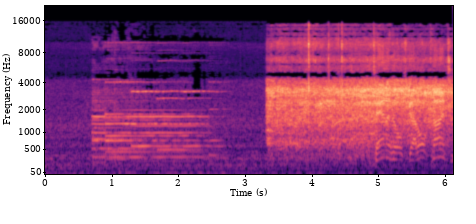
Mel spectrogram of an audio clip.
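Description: A held musical chord starts about a second in and fades away. Then, just past the halfway point, TV football broadcast audio cuts in loudly: a stadium crowd's steady noise with a commentator's voice over it.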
